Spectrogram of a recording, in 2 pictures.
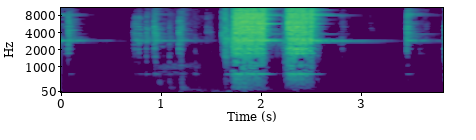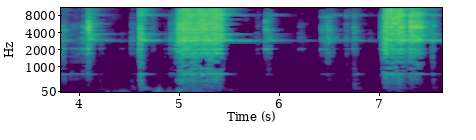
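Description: Allen wrench turning the Loctite-coated set screws of a solar-rack top cap into a galvanized steel pipe post. Short grinding metal-on-metal bursts, each with a ringing metallic tone, come in groups about every three seconds, one group per turn of the wrench.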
